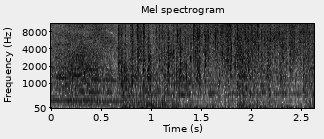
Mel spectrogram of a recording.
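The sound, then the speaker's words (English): A low droning hum gives way to a sudden, loud crash of a wooden crate falling and smashing apart, wood and metal splintering and clattering in a sustained burst of debris. “Robin and I covered our eyes from the explosion of wood and metal.”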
